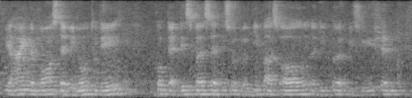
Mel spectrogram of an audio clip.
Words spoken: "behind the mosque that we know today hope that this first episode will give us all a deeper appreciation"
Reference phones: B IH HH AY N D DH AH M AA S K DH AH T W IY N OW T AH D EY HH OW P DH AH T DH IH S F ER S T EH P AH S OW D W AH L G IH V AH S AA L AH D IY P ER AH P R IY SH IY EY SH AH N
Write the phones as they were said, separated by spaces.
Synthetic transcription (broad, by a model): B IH HH AY N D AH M AA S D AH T W IY N OW T AH D EY HH OW P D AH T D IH S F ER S EH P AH S OW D W AH L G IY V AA S AA L AH D IY P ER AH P R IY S IY EY SH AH N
